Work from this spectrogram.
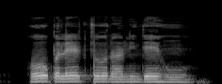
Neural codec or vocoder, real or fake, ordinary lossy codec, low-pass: vocoder, 48 kHz, 128 mel bands, Vocos; fake; MP3, 96 kbps; 9.9 kHz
